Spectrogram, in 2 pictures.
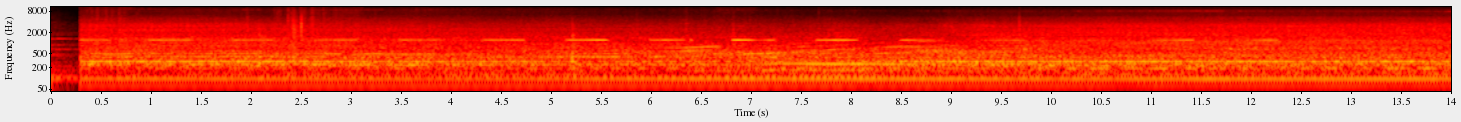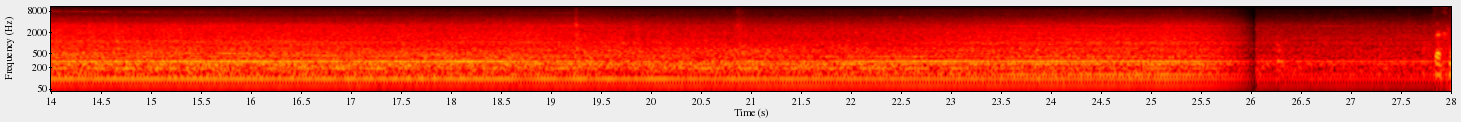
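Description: Liebherr wheel loader's diesel engine running steadily, with its reversing alarm beeping evenly for roughly the first twelve seconds. The engine revs up briefly partway through, and the machine noise drops away about two seconds before the end.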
